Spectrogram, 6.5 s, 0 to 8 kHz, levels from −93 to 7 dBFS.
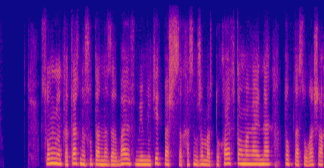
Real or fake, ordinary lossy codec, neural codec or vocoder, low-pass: fake; Opus, 24 kbps; codec, 16 kHz, 1 kbps, FunCodec, trained on Chinese and English, 50 frames a second; 7.2 kHz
